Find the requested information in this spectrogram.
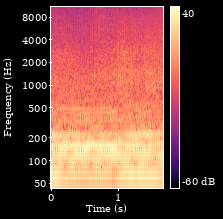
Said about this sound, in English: God bless you, motorcyclist. Be blessed as you drive. No accidents. Amen. Very loud.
